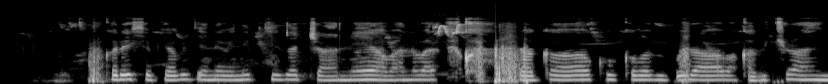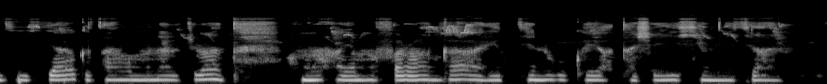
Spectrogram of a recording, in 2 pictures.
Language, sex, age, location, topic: Kinyarwanda, female, 25-35, Musanze, finance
